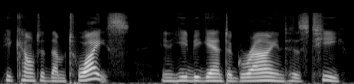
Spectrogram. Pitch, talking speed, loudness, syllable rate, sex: 170 Hz, 185 wpm, -19 LUFS, 4.4 syllables/s, female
